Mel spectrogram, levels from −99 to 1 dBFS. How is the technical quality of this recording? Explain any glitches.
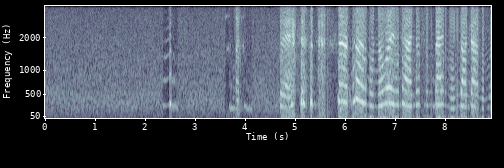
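The recording is badly compromised from start to finish by a decoding error, layered over ordinary telephone-band G.711 coding with nothing above 4 kHz.

Mu-law and A-law mixed up, throughout: speech encoded with mu-law is being decoded as A-law, so the 8-bit codes map to the wrong levels. Loudness is scrambled, quiet samples jump well above silence, and the speech turns harsh and distorted, with noise filling the pauses.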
